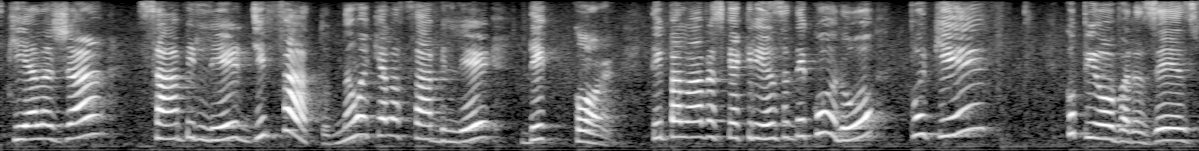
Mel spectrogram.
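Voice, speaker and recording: A woman with a high voice and a Brazilian Portuguese accent talks parents through reading games for children. She is encouraging and chatty, often checking in with a quick tag question. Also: darkish tone. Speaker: literacy teacher answering parents' questions. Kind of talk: friendly advice talk to parents.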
